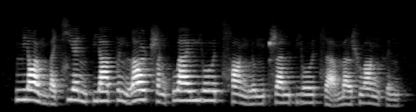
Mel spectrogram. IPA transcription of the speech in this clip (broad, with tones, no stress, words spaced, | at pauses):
ljɑ˥˩ʊ̯mwä˩ t͡ɕjɛ˥˩npjä˥ pə˥˩n lɑ˥ʊ̯ʈ͡ʂɑ˨ŋxwa˥ɪ̯mjo˥ʊ̯ t͡sʰɑ˥˩ŋlʊ˧˥ŋʈ͡ʂa˥npjo˥ʊ̯ t͡sä̰˨˩mä˧˥ ʂwɑ˥˩ŋxə˩n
